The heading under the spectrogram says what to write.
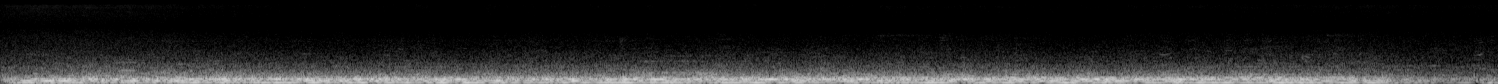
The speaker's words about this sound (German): Das ist einer von 2 Sounds, die für mich bei der Republika immer wiederkehren. Das ist einmal die U-Bahn, wenn sie über die Brücke rattert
